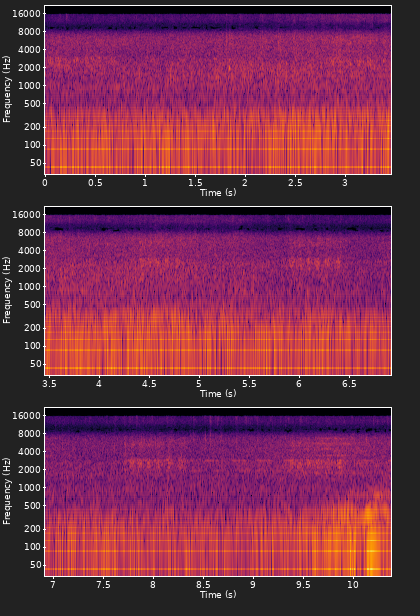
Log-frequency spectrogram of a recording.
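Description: Steady rain falling on a wet street, with traffic in the background. Near the end a short wavering tone comes through.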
